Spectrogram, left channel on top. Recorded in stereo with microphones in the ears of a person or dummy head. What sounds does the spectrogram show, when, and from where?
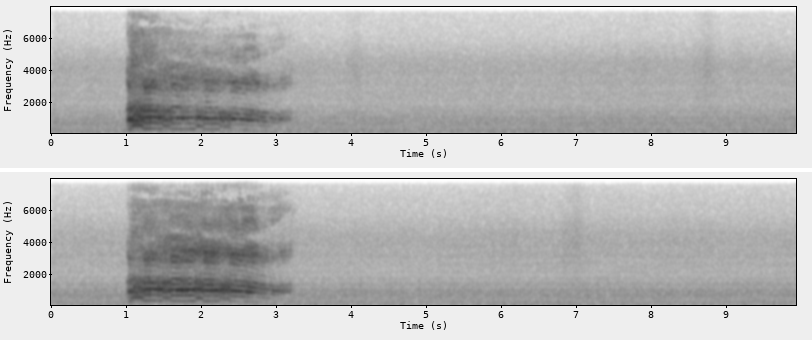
1.0 s a scream: 30° left (ahead or behind), 0.7 m; by 3.3 s 80° right, 2.0 m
